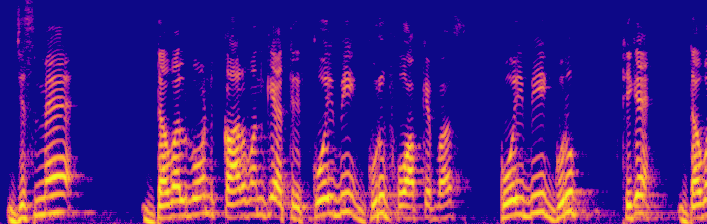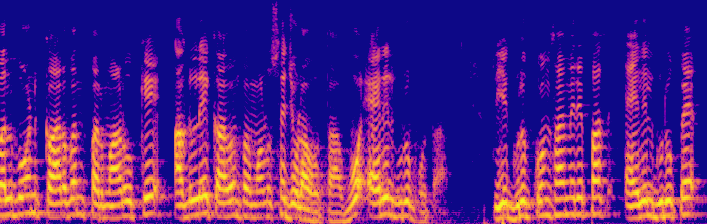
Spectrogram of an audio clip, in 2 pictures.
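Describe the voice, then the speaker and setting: A man's voice: high-pitched, darkish tone. A man teaching a chemistry lesson in a casual, chatty way, repeating phrases and calling his students beta and bhai. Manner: dictates slowly, repeating phrases. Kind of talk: casual Hindi lecture.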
